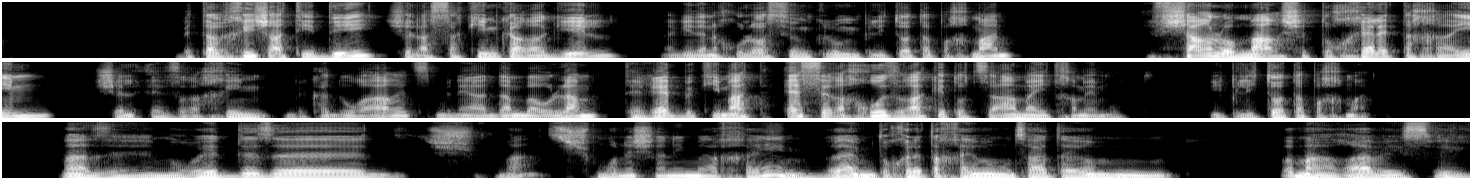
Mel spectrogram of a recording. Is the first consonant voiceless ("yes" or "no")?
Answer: no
